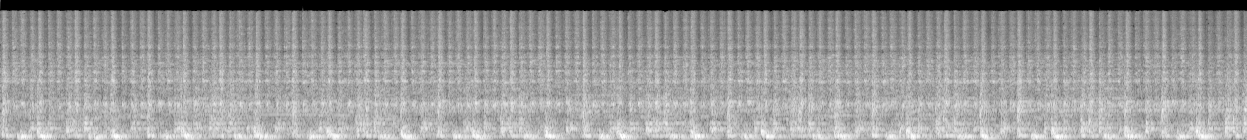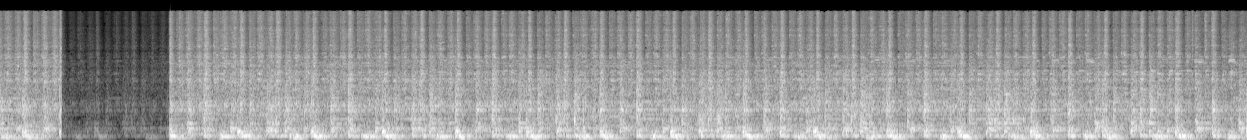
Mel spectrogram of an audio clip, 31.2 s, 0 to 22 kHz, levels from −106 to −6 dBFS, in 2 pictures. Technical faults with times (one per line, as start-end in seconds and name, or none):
16.35-17.71 audio dropout to a faint residue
